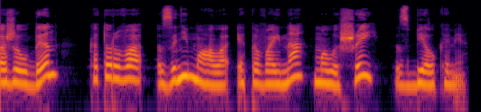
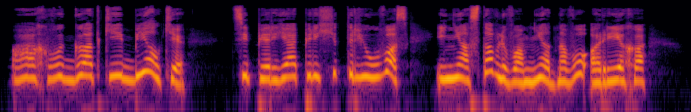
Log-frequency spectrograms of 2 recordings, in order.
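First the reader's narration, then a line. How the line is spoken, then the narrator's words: Exclamation. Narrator (Russian): воскликнул Роб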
